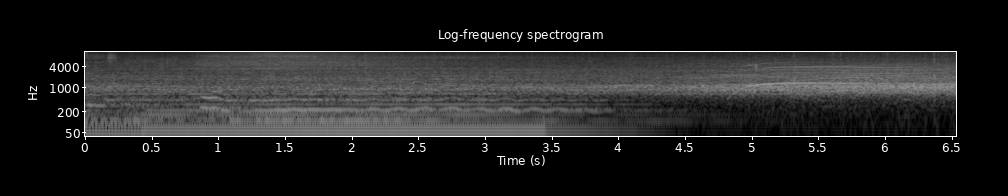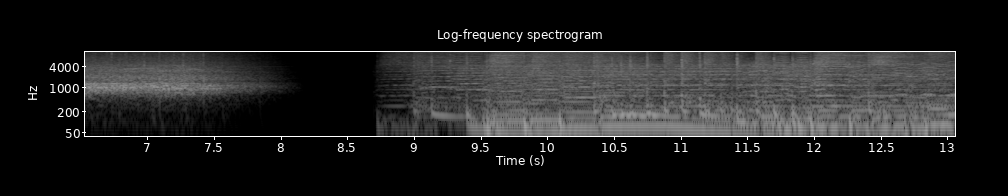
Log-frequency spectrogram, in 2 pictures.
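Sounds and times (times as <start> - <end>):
audience cheering and applauding: 0.0 - 8.0.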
